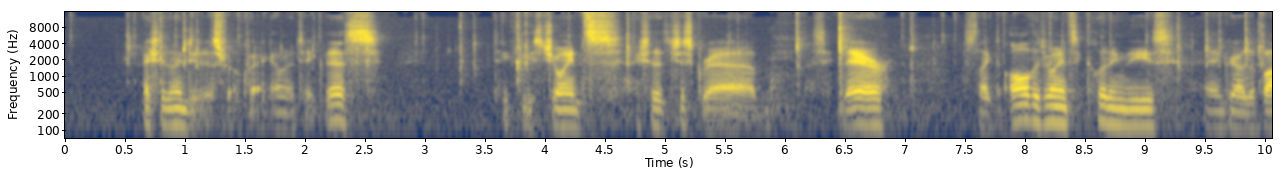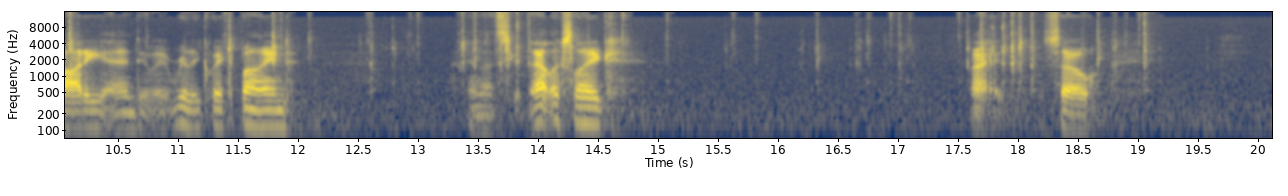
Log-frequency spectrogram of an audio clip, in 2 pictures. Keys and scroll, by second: 9.4 alt+x.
